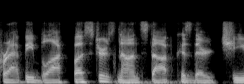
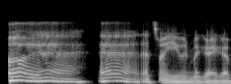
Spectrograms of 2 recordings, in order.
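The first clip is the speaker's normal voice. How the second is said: Ewan McGregor impression; 2 semitones higher than usual. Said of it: "Ewan McGregor's more, you know, he's like".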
